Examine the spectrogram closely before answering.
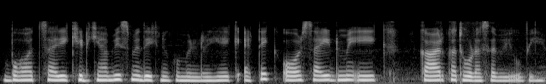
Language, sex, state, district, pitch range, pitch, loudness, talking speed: Hindi, female, Himachal Pradesh, Shimla, 185-205 Hz, 200 Hz, -15 LUFS, 220 wpm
